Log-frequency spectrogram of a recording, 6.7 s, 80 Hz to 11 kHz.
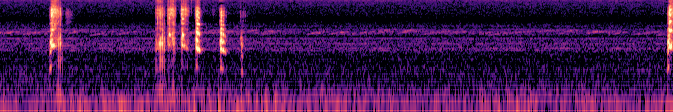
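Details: Nest-camera recording, March 7, 2024: a young male bald eagle calls to keep an owl off the nest. One sharp squeal, then a quick series of five high, piping chitters, then a long quiet stretch with faint hum before another loud note.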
